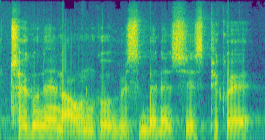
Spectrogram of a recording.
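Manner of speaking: ordinary talk, nothing marked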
